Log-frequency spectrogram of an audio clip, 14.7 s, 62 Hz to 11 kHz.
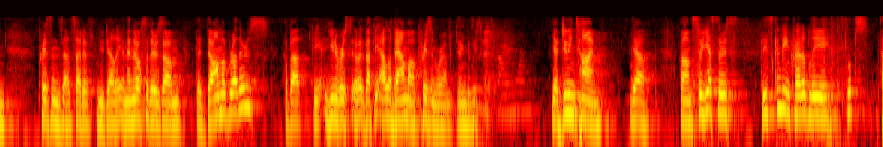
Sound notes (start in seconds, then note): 9.0 hostess voice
